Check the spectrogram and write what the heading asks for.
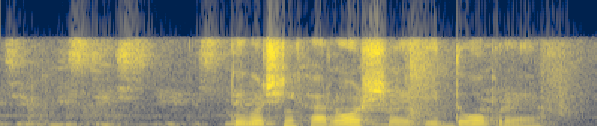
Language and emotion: Russian, positive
